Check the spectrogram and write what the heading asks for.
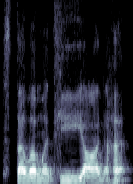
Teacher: ಧ ಮಹಾಪ್ರಾಣ ಈ ಕಾರ ದೀರ್ಘ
